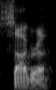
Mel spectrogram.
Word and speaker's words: Sagra: pronounce the name how was that said it's pronounced sagra okay like what was the day or the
